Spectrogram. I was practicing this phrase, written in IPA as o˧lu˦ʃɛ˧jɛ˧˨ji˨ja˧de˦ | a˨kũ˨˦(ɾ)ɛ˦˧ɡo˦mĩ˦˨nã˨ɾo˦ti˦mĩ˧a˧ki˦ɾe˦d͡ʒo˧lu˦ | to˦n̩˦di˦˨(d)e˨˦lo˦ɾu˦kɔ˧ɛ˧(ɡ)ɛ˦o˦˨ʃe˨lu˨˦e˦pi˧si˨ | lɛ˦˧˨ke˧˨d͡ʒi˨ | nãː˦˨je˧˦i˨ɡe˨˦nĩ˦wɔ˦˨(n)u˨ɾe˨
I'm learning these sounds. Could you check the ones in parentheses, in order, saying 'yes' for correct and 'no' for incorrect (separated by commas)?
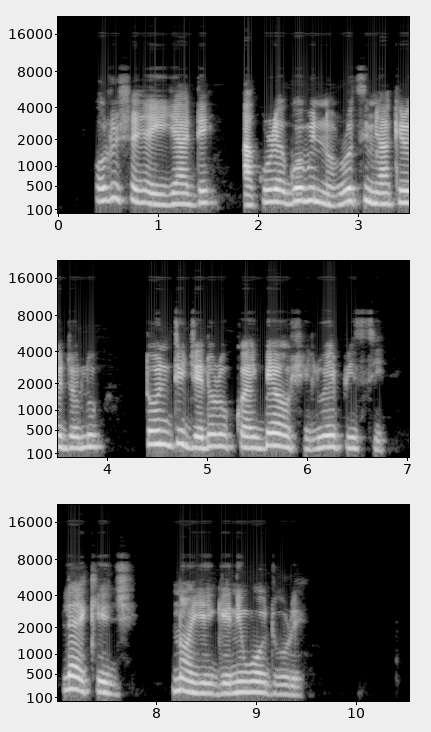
yes, no, no, no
